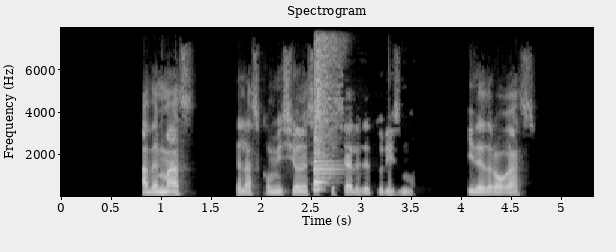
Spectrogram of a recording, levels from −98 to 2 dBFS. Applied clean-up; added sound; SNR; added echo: classical method spectral subtraction.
